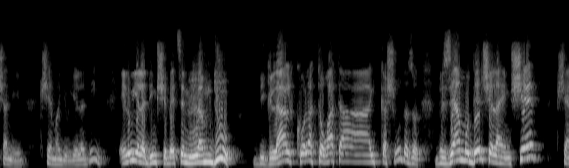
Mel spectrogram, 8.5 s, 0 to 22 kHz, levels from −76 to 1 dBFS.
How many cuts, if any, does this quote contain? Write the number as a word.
zero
